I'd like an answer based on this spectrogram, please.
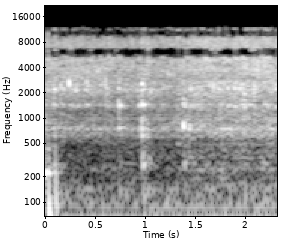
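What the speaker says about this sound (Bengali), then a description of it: "প্রথমে রসুন ফোড়ন দিয়ে দিলাম তেলের মধ্যে" Garlic sizzles in hot oil as a tempering, a bright, steady crackling hiss close by with a few faint pops and taps.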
